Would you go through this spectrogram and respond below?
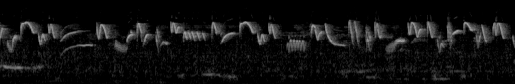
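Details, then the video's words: Unbroken rolling song of a Mozambique canary, 'ngerol rapat', meant as a master recording for other birds: dense high whistled slurs, arcs and chips delivered rapidly without pause. "Suara Burung Sanger Gacor NGEROL RAPAT"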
